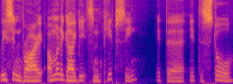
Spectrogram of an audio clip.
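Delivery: casual, put-on Australian accent. Answering a request to do australian: australian accent. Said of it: "if I was from Australia or something".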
